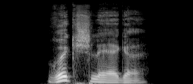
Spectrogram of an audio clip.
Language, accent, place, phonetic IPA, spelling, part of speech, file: German, Germany, Berlin, [ˈʁʏkˌʃlɛːɡə], Rückschläge, noun, De-Rückschläge.ogg
- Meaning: nominative/accusative/genitive plural of Rückschlag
